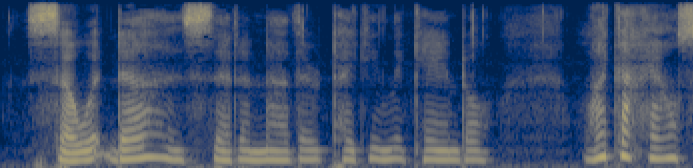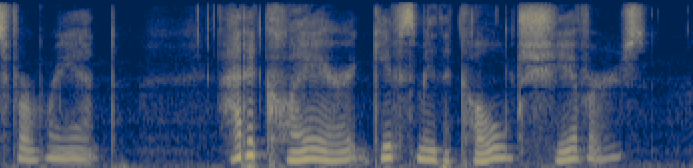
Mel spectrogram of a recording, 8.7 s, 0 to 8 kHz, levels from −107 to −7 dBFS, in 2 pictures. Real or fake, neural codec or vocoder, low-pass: real; none; 7.2 kHz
